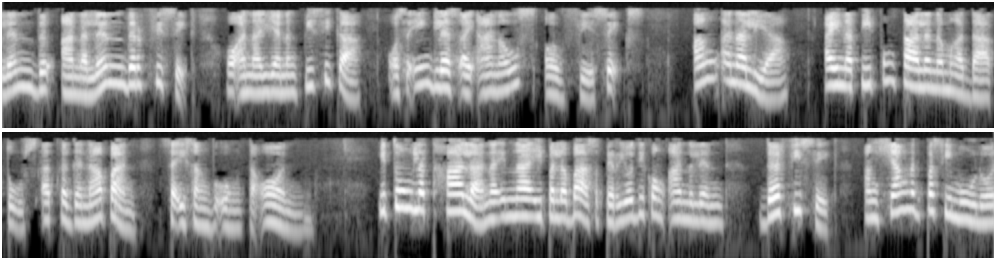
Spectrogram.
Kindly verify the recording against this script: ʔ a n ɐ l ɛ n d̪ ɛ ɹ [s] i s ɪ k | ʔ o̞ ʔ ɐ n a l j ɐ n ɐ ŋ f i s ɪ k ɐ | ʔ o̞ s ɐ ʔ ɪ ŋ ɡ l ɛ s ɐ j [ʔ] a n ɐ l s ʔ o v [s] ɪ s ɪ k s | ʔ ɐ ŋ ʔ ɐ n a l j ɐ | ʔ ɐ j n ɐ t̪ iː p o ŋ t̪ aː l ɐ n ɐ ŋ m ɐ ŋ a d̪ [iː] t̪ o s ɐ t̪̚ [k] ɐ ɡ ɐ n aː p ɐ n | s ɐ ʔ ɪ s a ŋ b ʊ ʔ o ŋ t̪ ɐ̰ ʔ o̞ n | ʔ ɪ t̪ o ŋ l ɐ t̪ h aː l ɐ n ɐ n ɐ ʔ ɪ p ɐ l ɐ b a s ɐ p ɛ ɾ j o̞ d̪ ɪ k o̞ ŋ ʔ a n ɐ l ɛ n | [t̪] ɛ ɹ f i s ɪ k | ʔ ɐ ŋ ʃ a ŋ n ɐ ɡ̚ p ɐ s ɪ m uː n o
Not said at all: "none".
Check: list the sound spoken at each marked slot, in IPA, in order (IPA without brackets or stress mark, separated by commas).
f, ʔ, f, aː, k, d̪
